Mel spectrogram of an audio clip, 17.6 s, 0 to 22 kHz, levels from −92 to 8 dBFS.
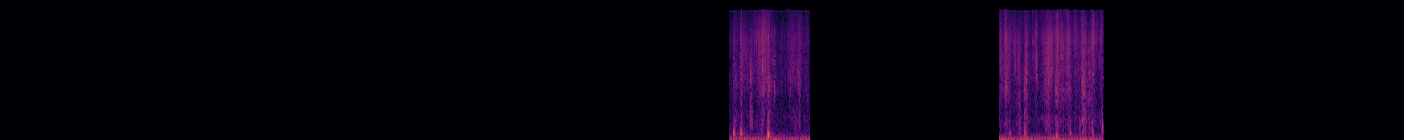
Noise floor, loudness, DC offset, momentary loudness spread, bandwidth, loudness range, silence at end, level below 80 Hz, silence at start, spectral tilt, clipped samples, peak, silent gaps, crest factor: under -90 dBFS; -40 LUFS; 0.1%; 10 LU; 16.5 kHz; 6 LU; 3.75 s; -56 dBFS; 9.1 s; -2.5 dB/octave; under 0.1%; -18 dBFS; 10.13-12.49 s; 30 dB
